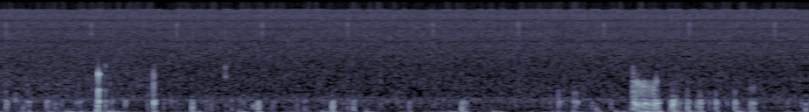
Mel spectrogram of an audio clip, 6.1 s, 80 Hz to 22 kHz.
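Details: Stomach growling at night (part 2): repeated low gurgles and rumbling bursts from the belly, with a louder gurgle near the end (borborygmi).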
